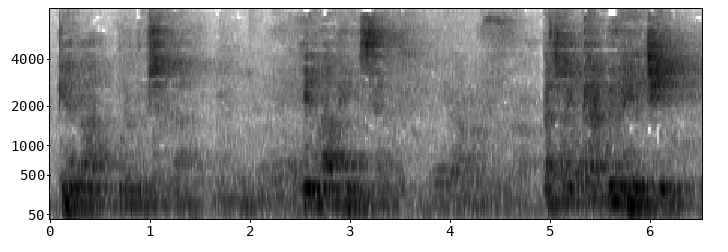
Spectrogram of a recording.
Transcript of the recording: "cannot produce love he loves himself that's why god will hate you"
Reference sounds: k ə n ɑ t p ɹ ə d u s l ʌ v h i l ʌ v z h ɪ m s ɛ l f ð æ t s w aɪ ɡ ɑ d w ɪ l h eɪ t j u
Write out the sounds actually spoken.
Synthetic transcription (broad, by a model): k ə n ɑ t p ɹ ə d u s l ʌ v h i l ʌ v h ɪ m s ɛ l f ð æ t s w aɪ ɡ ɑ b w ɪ n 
